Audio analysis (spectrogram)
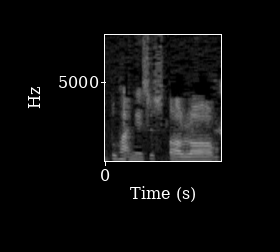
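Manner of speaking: soft, faint plea to God; barely above a murmur, begging for help; weak pleading prayer. Retold or imitated. Sick mother softly begging Jesus for help, faint and weak. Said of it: "Saya cuma bilang".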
